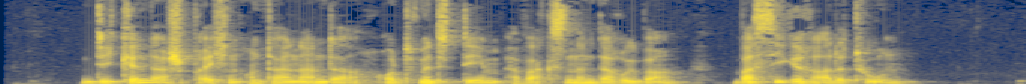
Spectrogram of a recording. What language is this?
German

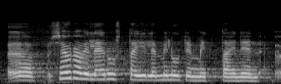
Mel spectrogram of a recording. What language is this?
Finnish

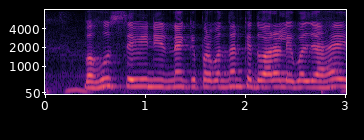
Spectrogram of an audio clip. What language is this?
Magahi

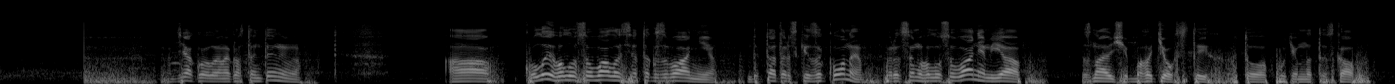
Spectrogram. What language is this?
Ukrainian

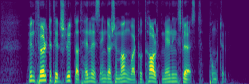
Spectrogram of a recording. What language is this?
Norwegian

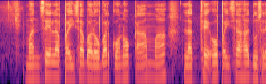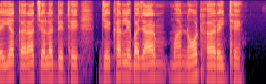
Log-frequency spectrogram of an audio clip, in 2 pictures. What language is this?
Chhattisgarhi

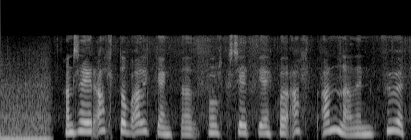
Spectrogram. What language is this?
Icelandic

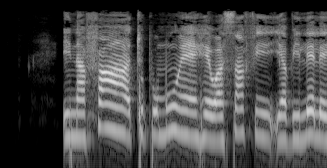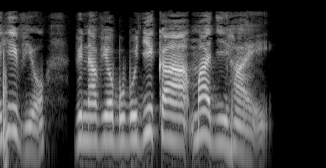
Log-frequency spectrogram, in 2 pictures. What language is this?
Swahili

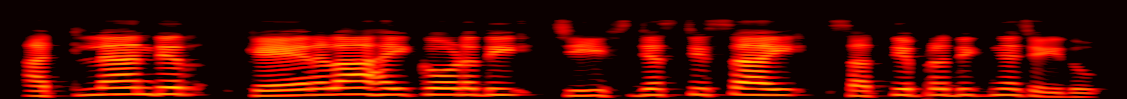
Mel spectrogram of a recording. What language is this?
Malayalam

